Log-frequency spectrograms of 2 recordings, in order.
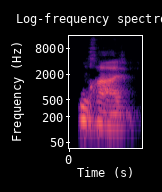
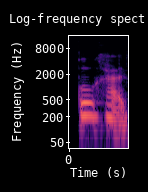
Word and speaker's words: courage: ঠিক আছে, তাহলে ইল মন্থ কারেজ কে কি বলে, ইল মন্থ, স, কারেজ এটাই বলে, হ্যাঁ, ফরাসি স, ফরাসি কারেজ, স্টাইলে উচ্চারণ হবে কুহাজ, কি হবে, কুঘাজ, কুহাজ, হ্যাঁ, সিও টু আর এই কুঘাস, কুহাজ কারেজ।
